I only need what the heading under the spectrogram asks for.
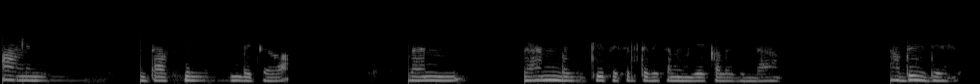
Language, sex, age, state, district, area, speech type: Kannada, female, 30-45, Karnataka, Chitradurga, rural, conversation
